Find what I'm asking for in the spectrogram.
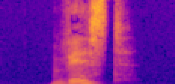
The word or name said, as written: vest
